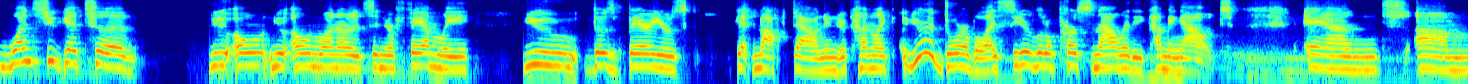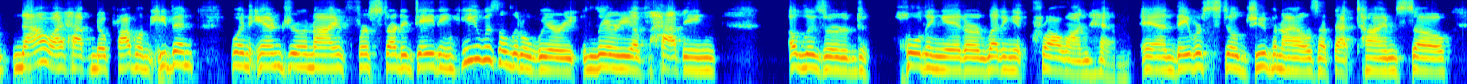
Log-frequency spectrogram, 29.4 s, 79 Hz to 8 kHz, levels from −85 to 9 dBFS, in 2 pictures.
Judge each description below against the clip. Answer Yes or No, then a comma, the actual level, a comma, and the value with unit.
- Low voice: No, high, 195 Hz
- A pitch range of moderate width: Yes, average, 3.5 semitones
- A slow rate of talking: No, average, 155 wpm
